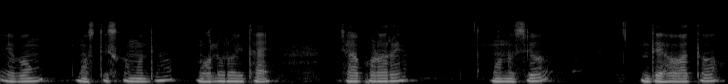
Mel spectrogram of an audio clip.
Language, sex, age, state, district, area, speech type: Odia, male, 18-30, Odisha, Mayurbhanj, rural, spontaneous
